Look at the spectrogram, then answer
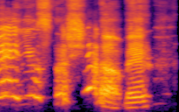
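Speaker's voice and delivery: excited, dismissive tone, pitched very high.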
